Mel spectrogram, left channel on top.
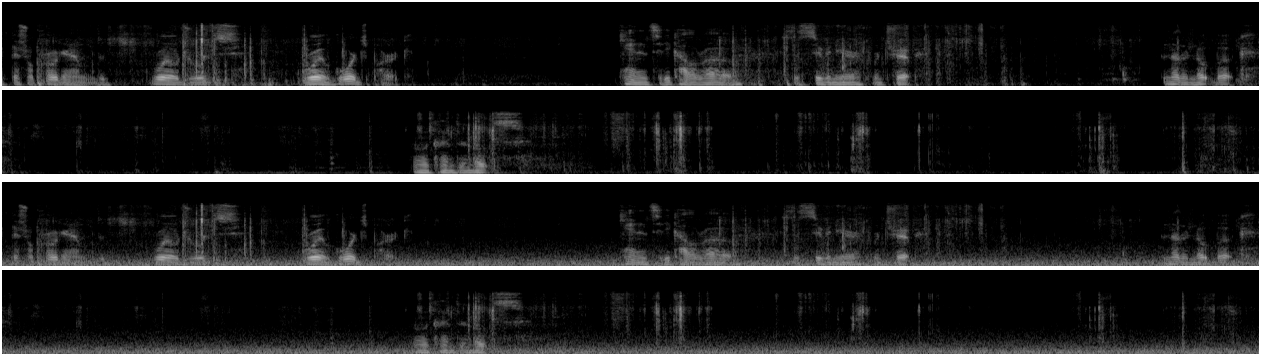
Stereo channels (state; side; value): noise; right; rumble, 4 dB below the sound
